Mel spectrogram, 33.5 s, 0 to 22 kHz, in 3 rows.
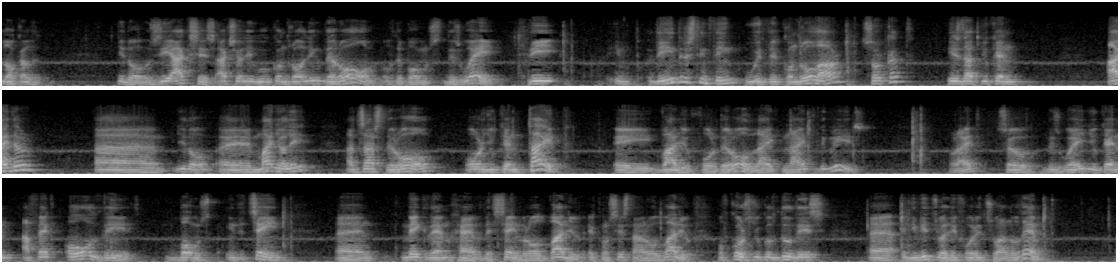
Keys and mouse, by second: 5.2-8.0 middle drag, 5.4 KP_3, 8.2 ctrl+r, 21.0-22.8 middle drag, 24.8 KP_3, 30.9 ctrl+r, 31.0 right click.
